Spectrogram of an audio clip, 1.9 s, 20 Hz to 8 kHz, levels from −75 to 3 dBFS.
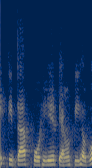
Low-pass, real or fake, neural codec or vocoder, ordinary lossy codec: none; fake; codec, 16 kHz, 0.8 kbps, ZipCodec; none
